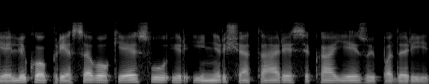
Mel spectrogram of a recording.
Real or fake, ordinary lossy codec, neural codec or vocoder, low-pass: real; MP3, 96 kbps; none; 7.2 kHz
